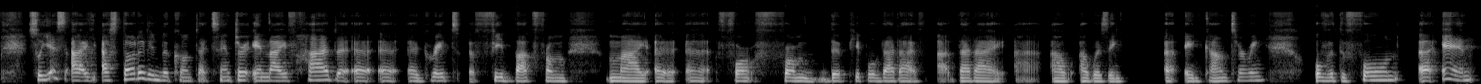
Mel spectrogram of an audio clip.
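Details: Bilingual adult woman who stutters; her real conference speech shows sound and word repetitions, consistent with stuttering.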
